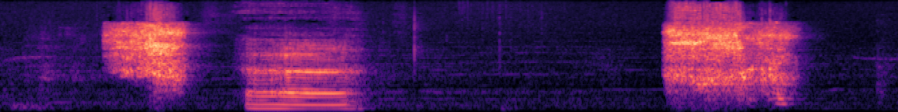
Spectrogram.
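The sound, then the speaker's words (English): A person with hay fever sneezes loudly: a sharp breathy burst, a strained voiced 'ah' build-up, then a pause before a forceful, explosive sneeze. No one speaks. “Bless you.”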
